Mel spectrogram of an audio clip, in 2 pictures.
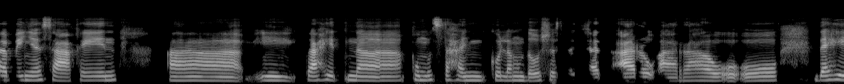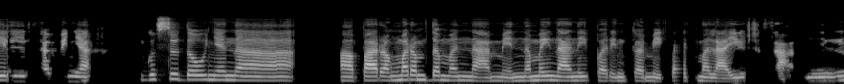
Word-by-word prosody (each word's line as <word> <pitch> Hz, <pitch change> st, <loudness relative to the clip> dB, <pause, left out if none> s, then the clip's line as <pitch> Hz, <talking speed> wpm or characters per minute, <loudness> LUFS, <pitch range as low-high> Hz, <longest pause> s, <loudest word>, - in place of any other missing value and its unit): sabi 200 Hz, -1 st, +1 dB
niya 195 Hz, -, +2 dB
sa 210 Hz, -2 st, 0 dB
akin, 190 Hz, +2 st, 0 dB, 0.6 s
ah, 180 Hz, -1 st, +2 dB, 0.2 s
i 185 Hz, -3 st, -5 dB
kahit 195 Hz, +1 st, +1 dB
na 185 Hz, -2 st, +2 dB, 0.2 s
kumustahan 195 Hz, -2 st, -2 dB
ko 195 Hz, -, -4 dB
lang 185 Hz, 0 st, -4 dB
daw 170 Hz, +1 st, -4 dB
siya 185 Hz, -1 st, -4 dB
sa -, -, -14 dB
chat 165 Hz, +1 st, -3 dB, 0.2 s
araw-araw, 175 Hz, 0 st, +1 dB
oo. 175 Hz, +3 st, -4 dB, 0.3 s
Dahil 205 Hz, +1 st, +2 dB, 0.3 s
sabi 185 Hz, +1 st, 0 dB
niya, 185 Hz, -1 st, +5 dB, 0.6 s
gusto 230 Hz, +3 st, +5 dB
daw 220 Hz, 0 st, 0 dB
niya 210 Hz, -1 st, +1 dB
na, 195 Hz, -2 st, +2 dB, 0.9 s
ah, 180 Hz, -1 st, +4 dB
parang 190 Hz, 0 st, +5 dB
maramdaman 205 Hz, -3 st, +1 dB
namin 165 Hz, 0 st, +1 dB
na 175 Hz, -, -1 dB
may 195 Hz, +1 st, +3 dB
nanay 185 Hz, -1 st, +3 dB
pa 175 Hz, -1 st, -3 dB
rin 170 Hz, 0 st, -4 dB
kami 170 Hz, -3 st, -2 dB
kahit 180 Hz, -1 st, -9 dB
malayo 160 Hz, -2 st, +2 dB
siya -, -, -9 dB
samin 165 Hz, +6 st, -2 dB
185 Hz, 135 wpm, -24 LUFS, 175-195 Hz, 0.9 s, niya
